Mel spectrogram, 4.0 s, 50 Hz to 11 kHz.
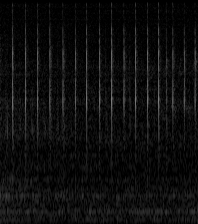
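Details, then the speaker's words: Differential after moving a 0.2 shim from one side to the other to set pinion and ring gear depth: light crisp ticks about four a second as gears are rocked by hand, slight play; pinion mesh just right. "That's the pinion gear back there. That tells me that the mesh is like just perfect."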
